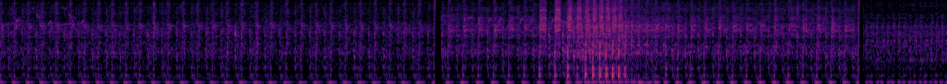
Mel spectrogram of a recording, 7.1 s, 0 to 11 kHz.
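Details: 1999 Honda XLR125R (JD09E engine) just fitted with a 150 cc kit, first start with half choke before break-in; single cylinder settles into a steady, even thumping idle with a brief throttle blip, running smoothly.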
